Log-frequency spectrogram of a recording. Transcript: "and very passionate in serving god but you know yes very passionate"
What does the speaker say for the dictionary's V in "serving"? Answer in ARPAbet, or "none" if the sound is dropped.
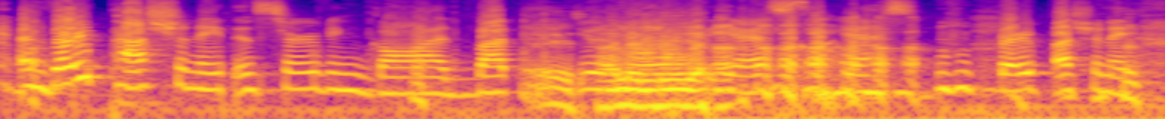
V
